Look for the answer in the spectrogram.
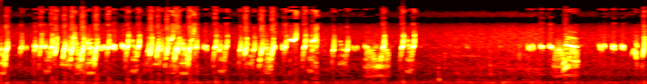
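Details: Night-time quail calls: rapid chattering bursts with a sustained high whistled tone, dense for about four seconds, then sparser short chirps and a few scattered notes toward the end.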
